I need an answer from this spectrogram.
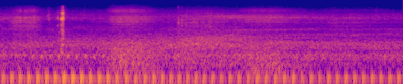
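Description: Motorcycle engine idling with a steady, even low beat of about eight or nine pulses a second. There is a brief light tick about half a second in.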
